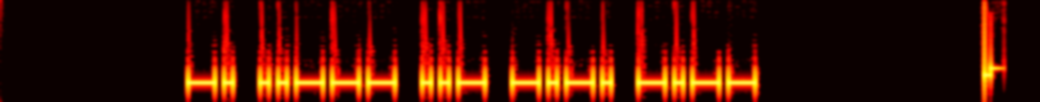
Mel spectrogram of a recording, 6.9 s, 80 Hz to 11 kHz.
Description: Morse code, heard as a keyed tone, about 21 wpm, 700 Hz. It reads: N2UCY
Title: USA Call Signs - 5 Characters - 4x Character Spacing - 20wpm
